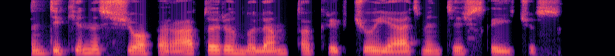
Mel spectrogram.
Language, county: Lithuanian, Klaipėda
